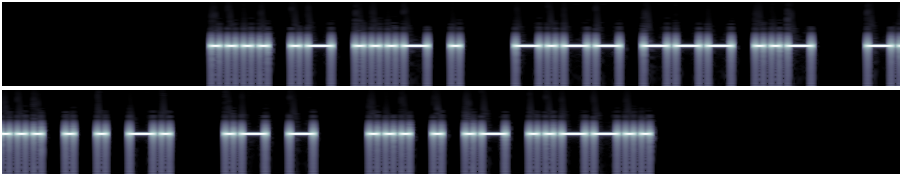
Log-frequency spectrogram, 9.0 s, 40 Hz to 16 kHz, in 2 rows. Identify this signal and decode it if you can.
Morse code, heard as a keyed tone, about 30 wpm, 700 Hz. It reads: HAVE YOU BEEN AT SEA?
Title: Sentences from Top 300 Words 30wpm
